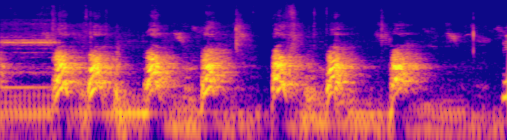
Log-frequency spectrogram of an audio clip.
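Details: German Shepherd Leo barking at cattle passing the gate; a string of loud barks about every half second, mixed with human speech and a faint steady tone.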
